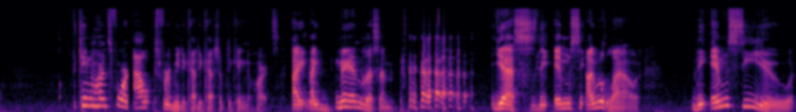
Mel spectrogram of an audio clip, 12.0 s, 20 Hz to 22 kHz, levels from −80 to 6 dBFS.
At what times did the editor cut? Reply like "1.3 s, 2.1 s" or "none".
1.9 s, 2.9 s, 4.3 s, 5.9 s, 9.1 s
